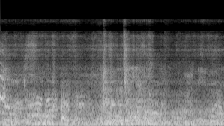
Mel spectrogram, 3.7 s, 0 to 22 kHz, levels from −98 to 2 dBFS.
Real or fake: fake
